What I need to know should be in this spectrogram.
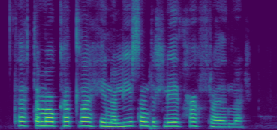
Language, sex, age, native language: Icelandic, female, 20-29, Icelandic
